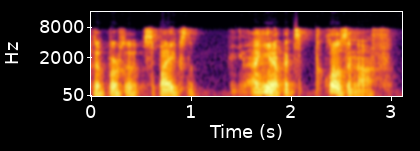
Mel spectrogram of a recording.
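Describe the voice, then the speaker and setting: A man's voice: mid-range voice, wildly swooping pitch, moderate pace, gravelly, breathy edge. A young man reads a pulp novel aloud for a livestream audience, breaking off for wry, amused asides and tripping over words. His voice sits in an ordinary middle register, and the sound is dull and lo-fi, like a home stream. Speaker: livestream reader. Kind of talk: casual dramatic reading with mocking asides.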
